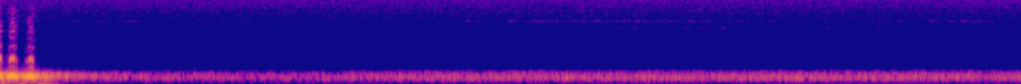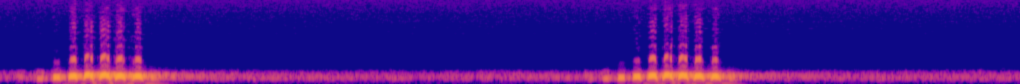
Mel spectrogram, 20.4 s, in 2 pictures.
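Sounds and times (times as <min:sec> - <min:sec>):
owl hooting: 0:00.0 - 0:00.8, 0:10.4 - 0:12.3, 0:16.0 - 0:18.0.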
